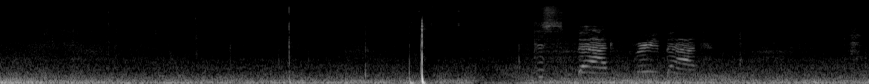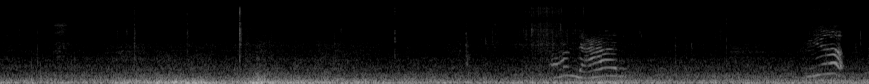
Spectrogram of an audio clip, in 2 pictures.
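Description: Steady low rumble heard from inside a vehicle in strong wind. A sharp click comes about 4 seconds in. Short, high, wavering whining calls are heard around 6 seconds and again around 14 seconds.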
